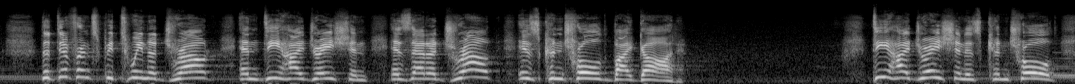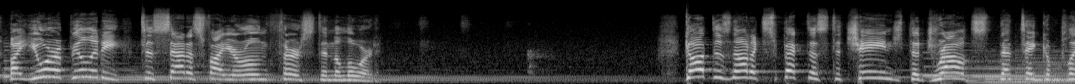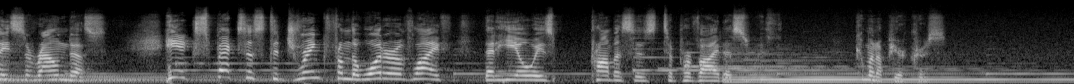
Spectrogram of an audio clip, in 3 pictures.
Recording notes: Recorded in Maranatha Family Church Kabacan, North Cotabato, Philippines.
